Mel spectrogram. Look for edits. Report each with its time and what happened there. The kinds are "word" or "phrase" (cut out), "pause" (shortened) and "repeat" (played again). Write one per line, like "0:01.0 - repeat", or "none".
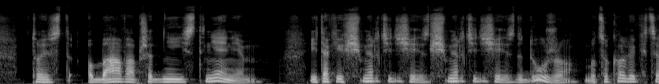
0:04.3 - repeat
